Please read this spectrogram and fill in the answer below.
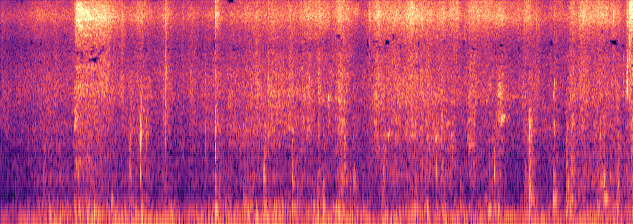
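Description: Footsteps and rustling between apple-tree rows: scattered light steps and clicks over a faint, steady low hum.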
